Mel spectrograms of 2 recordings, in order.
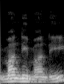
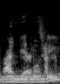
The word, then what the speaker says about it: Mundi Mundi: Well, it's actually Mundi Mundi rather than Mundi Mundi. It's That pronounced Mundi, Mundi Mundi. I'm from Mildura. We speak different.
